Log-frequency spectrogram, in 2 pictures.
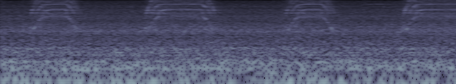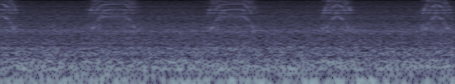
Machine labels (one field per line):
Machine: slide rail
